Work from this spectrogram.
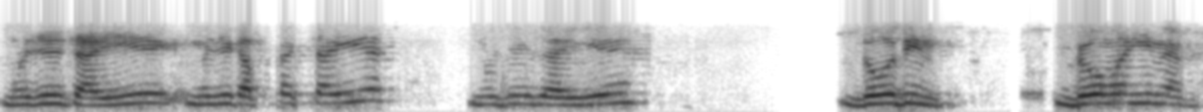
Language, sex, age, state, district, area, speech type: Urdu, male, 18-30, Uttar Pradesh, Rampur, urban, conversation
